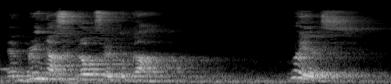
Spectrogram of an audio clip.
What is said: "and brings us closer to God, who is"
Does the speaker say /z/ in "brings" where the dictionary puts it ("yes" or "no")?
no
